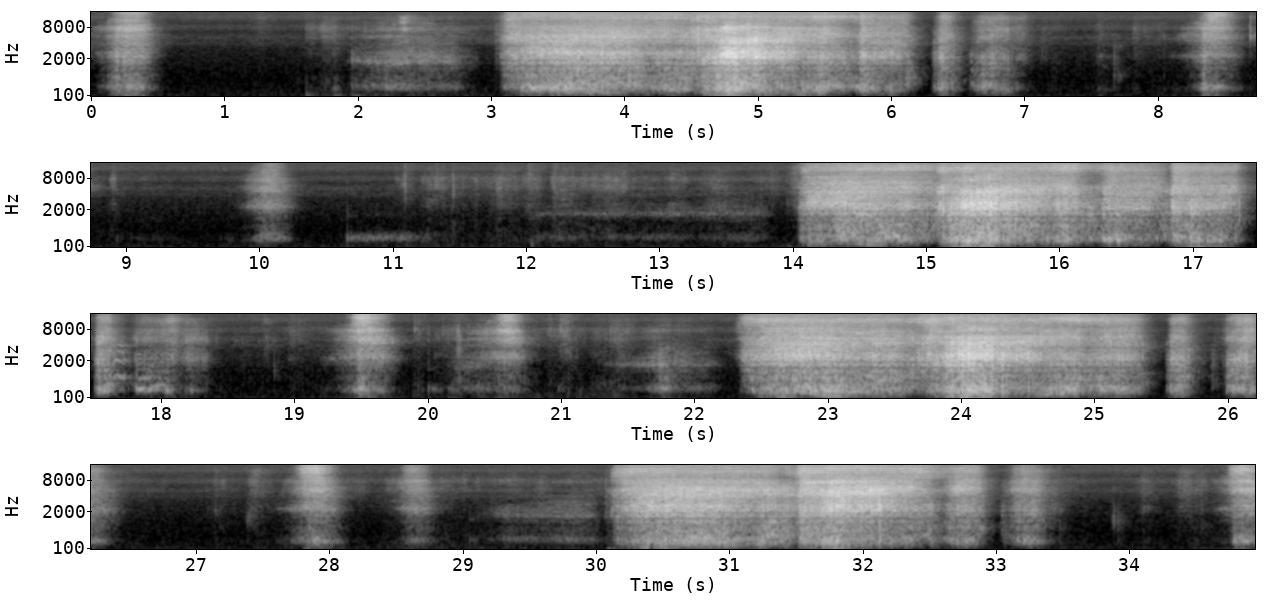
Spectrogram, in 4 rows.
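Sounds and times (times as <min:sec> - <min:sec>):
person blowing nose: 0:00.0 - 0:00.6, 0:02.0 - 0:07.1, 0:08.2 - 0:08.6, 0:09.9 - 0:10.3, 0:14.0 - 0:18.4, 0:19.2 - 0:20.8, 0:21.6 - 0:26.5, 0:27.6 - 0:28.9, 0:30.1 - 0:33.6, 0:34.6 - 0:34.9
person sniffling: 0:13.2 - 0:18.4.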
